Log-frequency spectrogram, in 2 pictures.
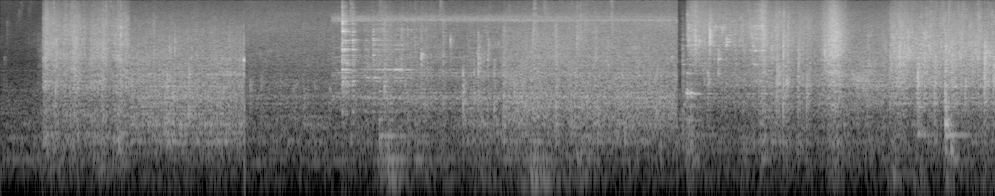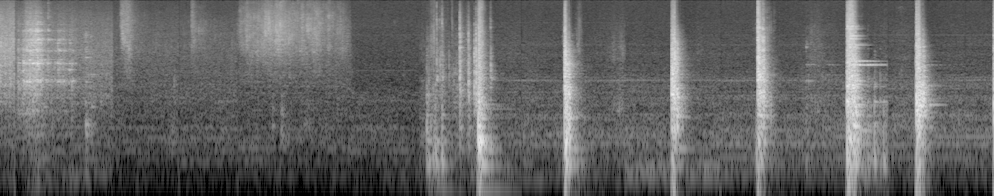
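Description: Food sizzling in hot oil in a frying pan as it is stirred. After a short pause come a series of sharp, loud knocks, roughly one every second and a half.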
